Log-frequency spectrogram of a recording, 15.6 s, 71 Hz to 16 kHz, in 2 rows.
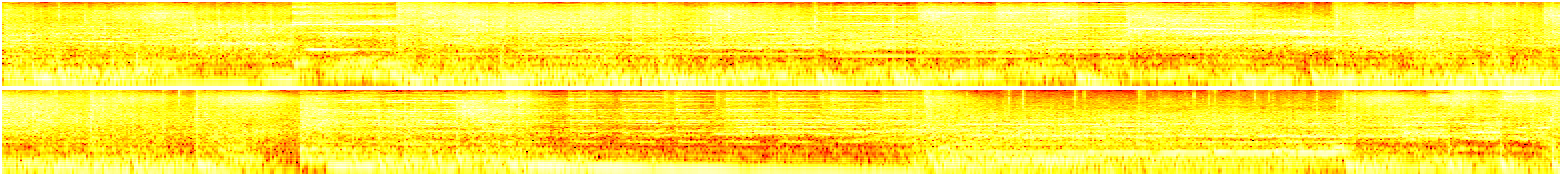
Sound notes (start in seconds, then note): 3.1 audience cheering; 13.3 audience cheering, applauding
